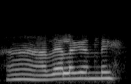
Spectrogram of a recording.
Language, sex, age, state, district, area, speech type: Telugu, female, 60+, Andhra Pradesh, Alluri Sitarama Raju, rural, conversation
